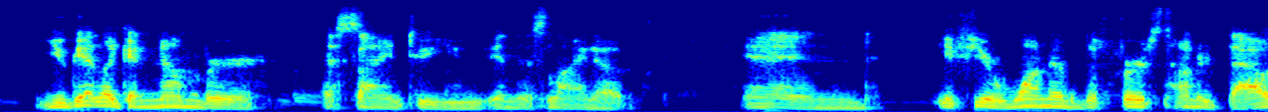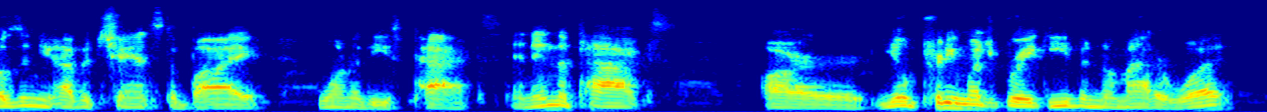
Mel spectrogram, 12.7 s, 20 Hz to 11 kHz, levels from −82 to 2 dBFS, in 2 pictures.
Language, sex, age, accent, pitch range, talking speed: English, male, 20-39, American, 85-105 Hz, 205 wpm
